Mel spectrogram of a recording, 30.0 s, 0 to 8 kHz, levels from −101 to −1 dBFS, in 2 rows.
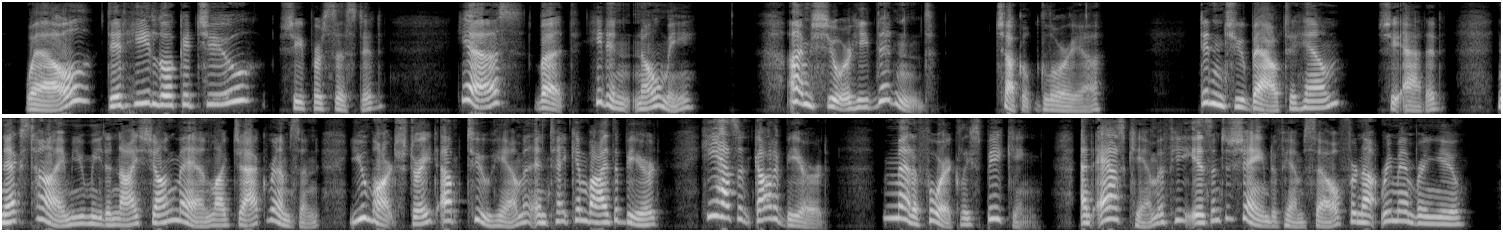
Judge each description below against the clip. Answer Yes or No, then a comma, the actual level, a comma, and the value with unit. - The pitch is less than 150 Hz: No, high, 210 Hz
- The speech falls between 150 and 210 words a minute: No, average, 140 wpm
